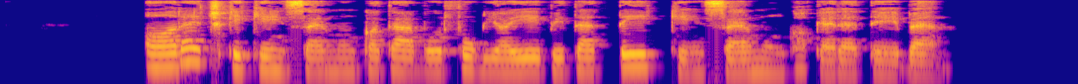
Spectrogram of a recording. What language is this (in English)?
Hungarian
